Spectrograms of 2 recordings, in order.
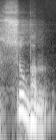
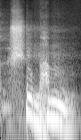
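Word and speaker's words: शुभम्: pronounced as Sha so instead of su it becomes Shu so it becomes shubam so that is the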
